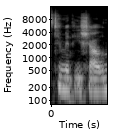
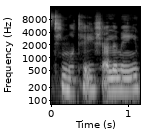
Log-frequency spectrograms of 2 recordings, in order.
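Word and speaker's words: Timothée Chalamet: all right so apparently the correct way to pronounce Timothy Shalom is timot shalam but he himself is like obviously I don't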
